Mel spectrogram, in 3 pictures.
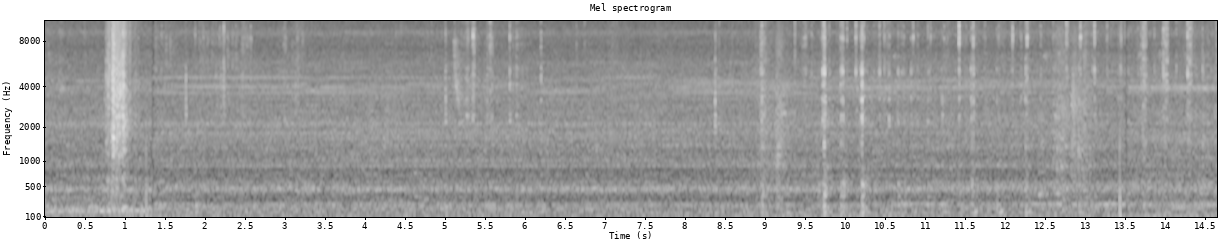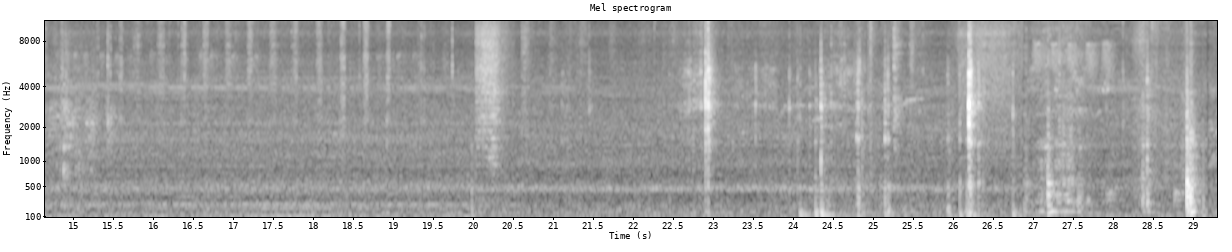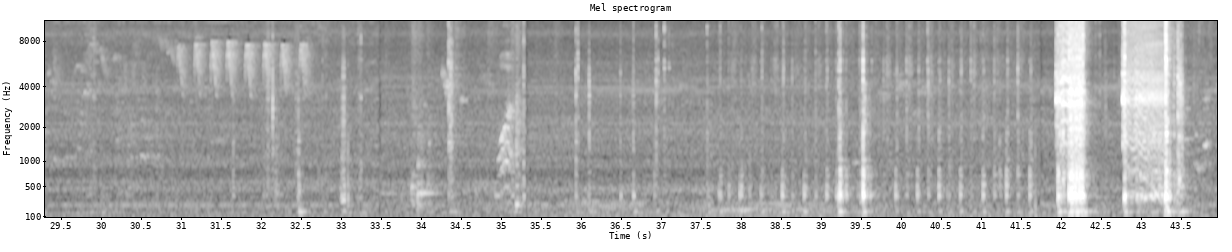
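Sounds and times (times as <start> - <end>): faint steady hum: 0.0 - 43.9.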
